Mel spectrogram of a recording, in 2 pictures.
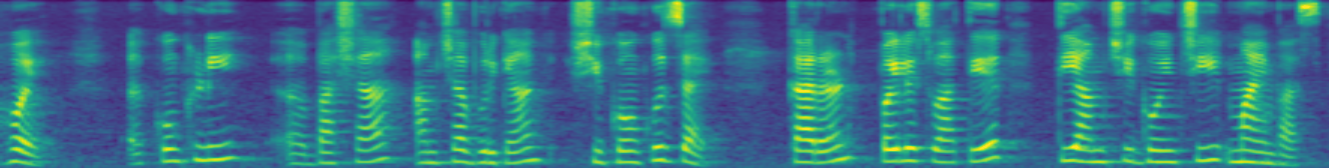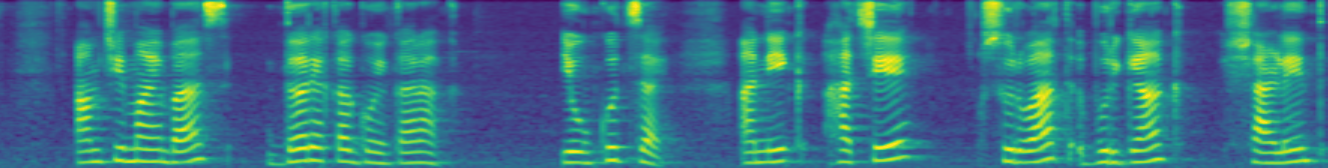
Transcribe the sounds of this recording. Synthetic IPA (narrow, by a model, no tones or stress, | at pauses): ɦoj | kũŋkɳibaɕaːmt͡ɕjabʱuɾɡjãkɕikowkuːt͡sd͡zaj | kaɾəɳpəjlesʋat̪eɾ | t̪iamt͡ɕiɡõjt͡ɕimãjbas | amt͡ɕimajbas | d̪əɾɛkaɡõjkaɾãk | jewŋkuːt͡sd͡zaj | anikhat͡ɕe | suɾʋat̪buɾɡjãk | ɕaɭẽnt̪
